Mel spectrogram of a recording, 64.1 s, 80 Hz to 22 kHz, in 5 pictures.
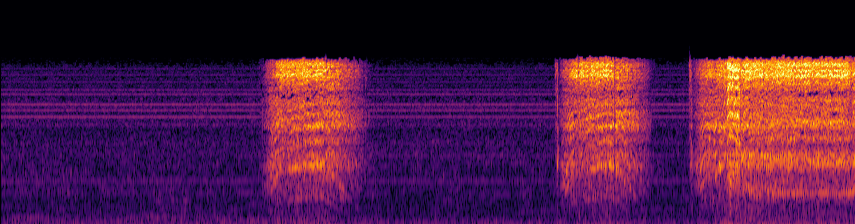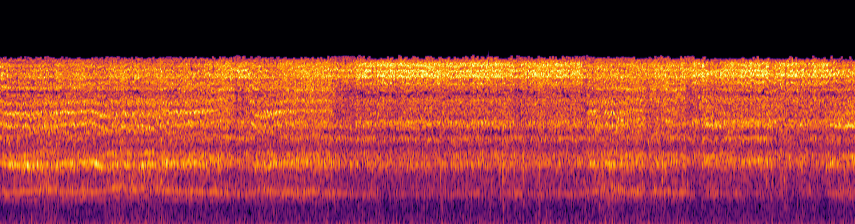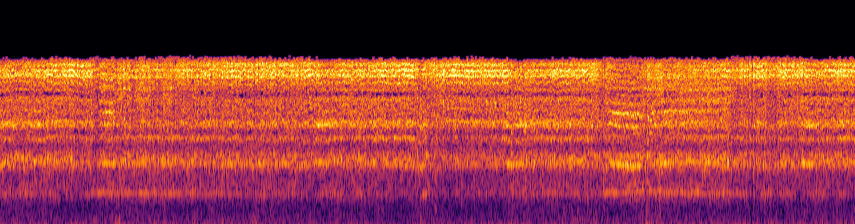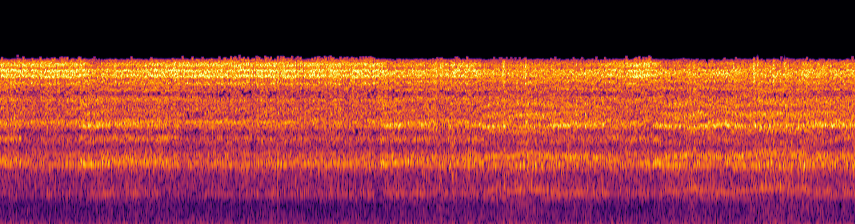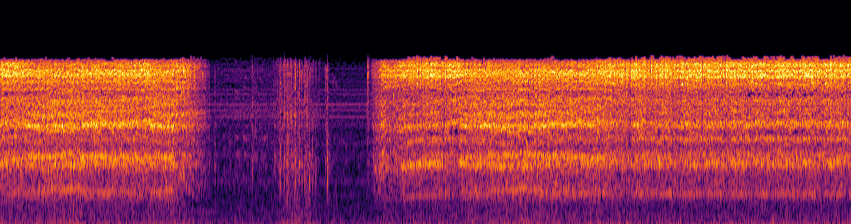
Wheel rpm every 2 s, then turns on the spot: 0, 10, 50, 0, 60, 120, 160, 160, 160, 160, 160, 160, 160, 160, 160, 160, 160, 160, 160, 160, 160, 160, 160, 160, 160, 160, 150, 10, 70, 160, 160, 160.
54-56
